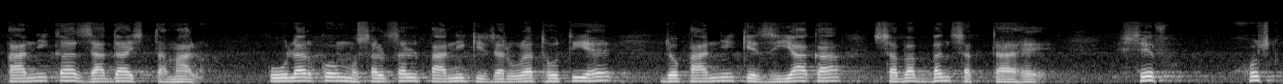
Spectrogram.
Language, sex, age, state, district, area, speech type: Urdu, male, 60+, Delhi, Central Delhi, urban, spontaneous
